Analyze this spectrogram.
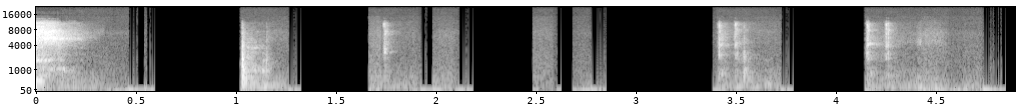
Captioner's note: keyboard clicking; mouse clicking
